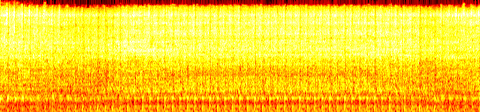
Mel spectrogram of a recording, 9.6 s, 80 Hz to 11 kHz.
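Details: VW T5 Transporter 2.5 AXD diesel at idle, hose pulsating: loud idle with a steady tapping knock of about two per second. Teardown showed worn hydraulic lifters and camshaft; after replacing them the knock disappeared.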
